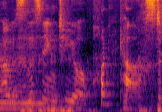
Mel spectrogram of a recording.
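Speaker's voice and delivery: lightly put-on, sarcastic listener; mock ex-girlfriend. Ex to him about his podcast, mock sarcastic praise. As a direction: deliver hollow praise, leaning on each verdict. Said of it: "she doesn't talk like that".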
